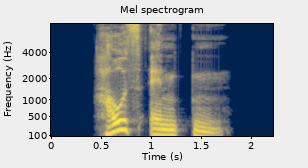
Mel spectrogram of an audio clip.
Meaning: plural of Hausente
- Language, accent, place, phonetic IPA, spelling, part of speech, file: German, Germany, Berlin, [ˈhaʊ̯sʔɛntn̩], Hausenten, noun, De-Hausenten.ogg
